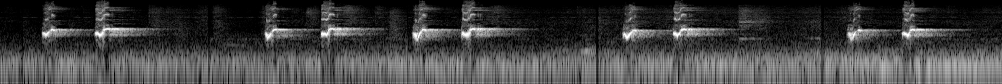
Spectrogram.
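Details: Young sooty-headed bulbul learning the song, played to stimulate lazy birds into singing: loud, clear notes in doubled pairs, each a sharp attack sliding down, about four pairs in the stretch, with a quiet background.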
